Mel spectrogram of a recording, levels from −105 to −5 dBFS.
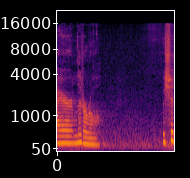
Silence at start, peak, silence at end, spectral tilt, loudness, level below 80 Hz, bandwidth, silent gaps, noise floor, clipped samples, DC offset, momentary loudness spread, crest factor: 0 s; -20 dBFS; 0 s; -5 dB/octave; -37 LUFS; -72 dBFS; 16 kHz; none; -62 dBFS; under 0.1%; under 0.1%; 10 LU; 16 dB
